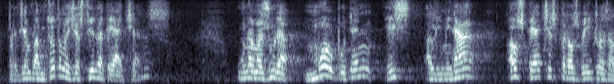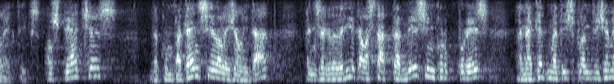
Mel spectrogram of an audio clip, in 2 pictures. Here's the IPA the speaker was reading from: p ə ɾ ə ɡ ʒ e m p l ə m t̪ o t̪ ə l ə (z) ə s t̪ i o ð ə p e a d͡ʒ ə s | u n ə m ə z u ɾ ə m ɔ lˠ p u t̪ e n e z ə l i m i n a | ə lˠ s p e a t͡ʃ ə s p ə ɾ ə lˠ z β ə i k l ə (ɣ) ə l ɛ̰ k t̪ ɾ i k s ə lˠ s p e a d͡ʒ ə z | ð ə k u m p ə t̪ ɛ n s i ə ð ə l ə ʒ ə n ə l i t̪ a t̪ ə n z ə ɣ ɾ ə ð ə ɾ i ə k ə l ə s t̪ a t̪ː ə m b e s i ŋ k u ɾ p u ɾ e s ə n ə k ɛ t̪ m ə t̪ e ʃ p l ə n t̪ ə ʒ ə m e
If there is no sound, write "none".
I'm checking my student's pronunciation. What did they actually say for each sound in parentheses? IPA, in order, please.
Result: ʒ, z

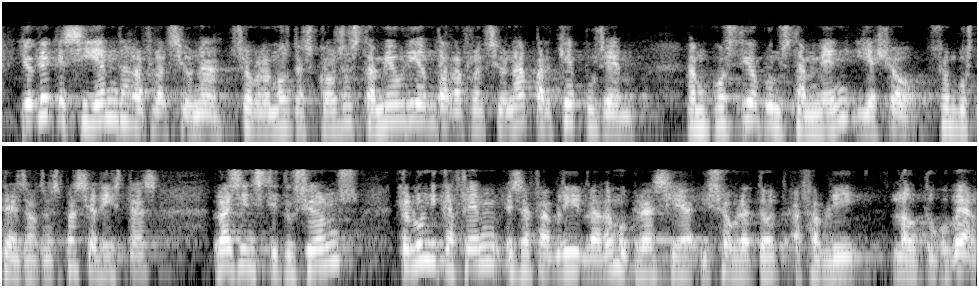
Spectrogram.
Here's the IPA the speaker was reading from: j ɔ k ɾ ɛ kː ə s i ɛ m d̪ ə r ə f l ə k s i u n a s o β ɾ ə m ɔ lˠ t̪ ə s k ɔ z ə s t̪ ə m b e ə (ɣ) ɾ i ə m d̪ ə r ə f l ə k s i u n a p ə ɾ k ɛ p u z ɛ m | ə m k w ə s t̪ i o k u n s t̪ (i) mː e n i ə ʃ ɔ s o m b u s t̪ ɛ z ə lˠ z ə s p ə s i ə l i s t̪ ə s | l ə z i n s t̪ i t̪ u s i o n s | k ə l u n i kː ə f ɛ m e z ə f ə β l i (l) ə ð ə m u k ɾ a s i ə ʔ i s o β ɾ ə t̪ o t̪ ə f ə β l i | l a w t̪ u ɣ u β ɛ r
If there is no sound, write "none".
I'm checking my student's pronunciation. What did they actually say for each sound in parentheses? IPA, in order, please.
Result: w, a, l

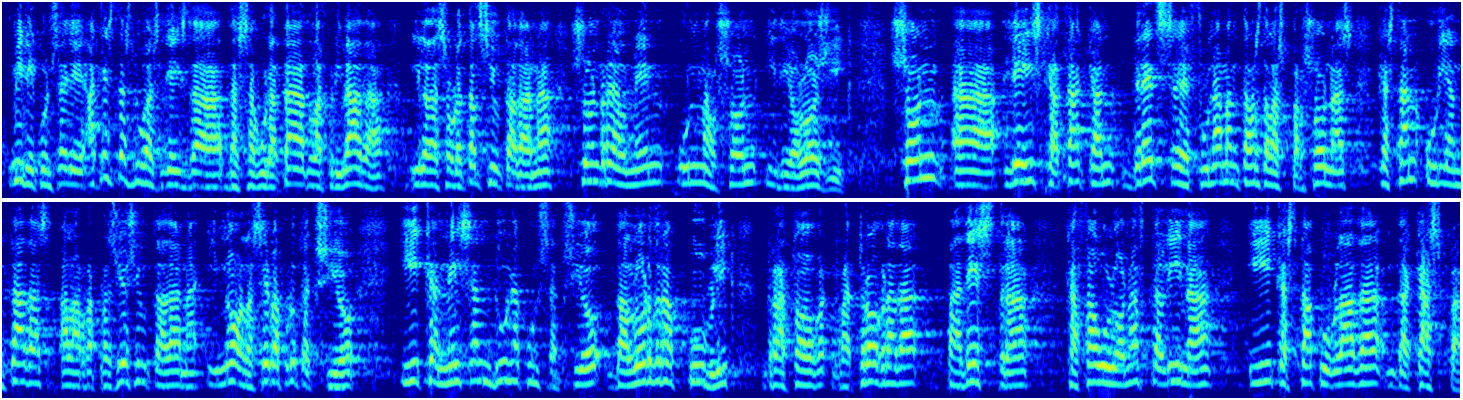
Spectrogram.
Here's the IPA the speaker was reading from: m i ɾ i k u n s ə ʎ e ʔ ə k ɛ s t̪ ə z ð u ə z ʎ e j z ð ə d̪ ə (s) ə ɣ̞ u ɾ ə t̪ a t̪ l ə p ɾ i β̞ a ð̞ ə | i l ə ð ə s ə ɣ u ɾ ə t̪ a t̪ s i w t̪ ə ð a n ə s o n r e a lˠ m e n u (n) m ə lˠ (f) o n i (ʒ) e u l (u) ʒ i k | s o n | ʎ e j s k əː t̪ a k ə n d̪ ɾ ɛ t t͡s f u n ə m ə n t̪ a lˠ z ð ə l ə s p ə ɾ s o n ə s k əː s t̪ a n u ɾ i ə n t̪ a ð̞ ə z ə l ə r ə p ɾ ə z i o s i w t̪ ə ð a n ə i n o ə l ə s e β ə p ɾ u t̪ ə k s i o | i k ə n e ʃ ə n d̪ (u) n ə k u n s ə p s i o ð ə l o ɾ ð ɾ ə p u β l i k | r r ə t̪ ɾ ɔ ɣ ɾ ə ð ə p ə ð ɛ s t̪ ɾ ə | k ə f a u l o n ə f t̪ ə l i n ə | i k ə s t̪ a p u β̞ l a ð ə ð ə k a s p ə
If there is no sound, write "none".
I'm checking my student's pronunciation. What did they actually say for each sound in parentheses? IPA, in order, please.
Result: s, n, s, ð, ɔ, u

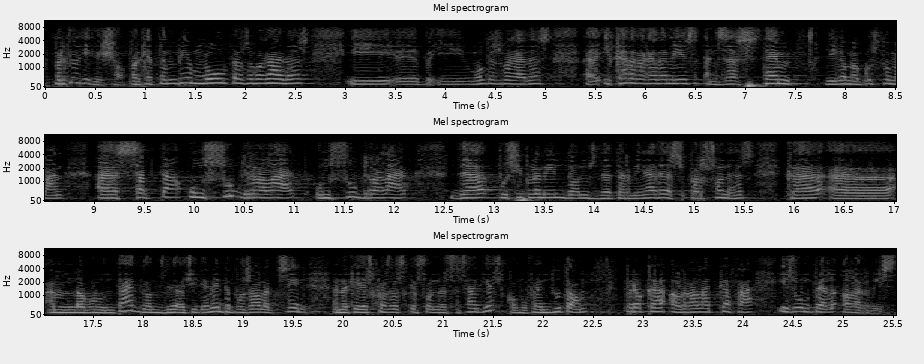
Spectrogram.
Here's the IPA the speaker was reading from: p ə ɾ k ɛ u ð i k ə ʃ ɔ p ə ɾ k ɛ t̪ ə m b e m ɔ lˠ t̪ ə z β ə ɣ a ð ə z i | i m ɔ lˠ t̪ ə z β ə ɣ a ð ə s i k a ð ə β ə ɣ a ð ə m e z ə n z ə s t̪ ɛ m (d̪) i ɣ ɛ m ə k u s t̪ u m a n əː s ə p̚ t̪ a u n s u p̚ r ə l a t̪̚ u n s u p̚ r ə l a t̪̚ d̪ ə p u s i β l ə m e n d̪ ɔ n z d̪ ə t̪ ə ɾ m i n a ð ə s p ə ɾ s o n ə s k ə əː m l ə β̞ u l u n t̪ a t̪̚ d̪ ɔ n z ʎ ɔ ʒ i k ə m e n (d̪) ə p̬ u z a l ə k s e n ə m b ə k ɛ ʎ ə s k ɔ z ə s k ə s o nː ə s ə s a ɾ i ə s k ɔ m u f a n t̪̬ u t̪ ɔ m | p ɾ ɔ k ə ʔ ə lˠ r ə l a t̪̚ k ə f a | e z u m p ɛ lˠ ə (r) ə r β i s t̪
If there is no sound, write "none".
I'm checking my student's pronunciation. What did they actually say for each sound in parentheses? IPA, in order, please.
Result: d̪, d̪, l

